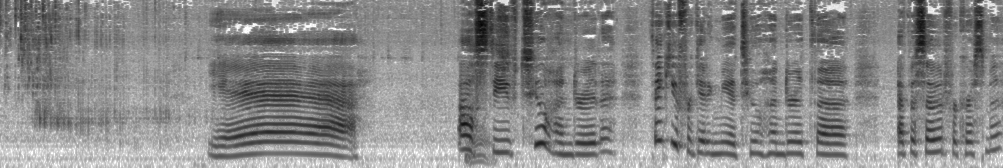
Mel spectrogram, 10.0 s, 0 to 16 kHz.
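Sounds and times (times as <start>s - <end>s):
8% ABV beer pouring into a glass: 0.0s - 2.1s
speech: 2.1s - 2.8s, 4.7s - 10.0s.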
